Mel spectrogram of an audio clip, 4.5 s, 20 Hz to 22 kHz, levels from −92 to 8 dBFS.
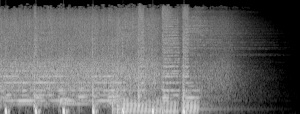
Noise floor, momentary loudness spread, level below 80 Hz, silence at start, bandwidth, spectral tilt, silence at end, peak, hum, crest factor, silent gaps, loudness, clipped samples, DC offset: -69 dBFS; 13 LU; -22 dBFS; 0 s; 19.5 kHz; -4 dB/octave; 1 s; 0 dBFS; none; 14 dB; none; -12 LUFS; 0.1%; under 0.1%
